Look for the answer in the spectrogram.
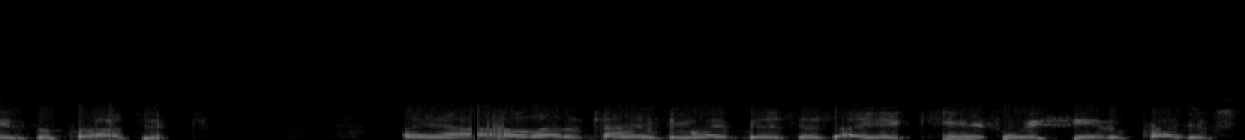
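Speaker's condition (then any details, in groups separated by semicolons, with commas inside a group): Cerebral palsy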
